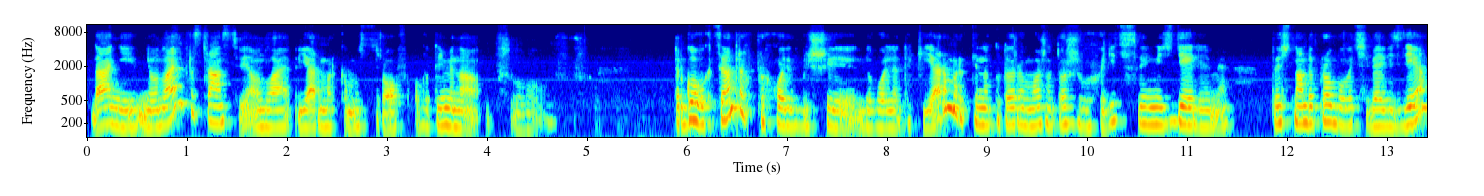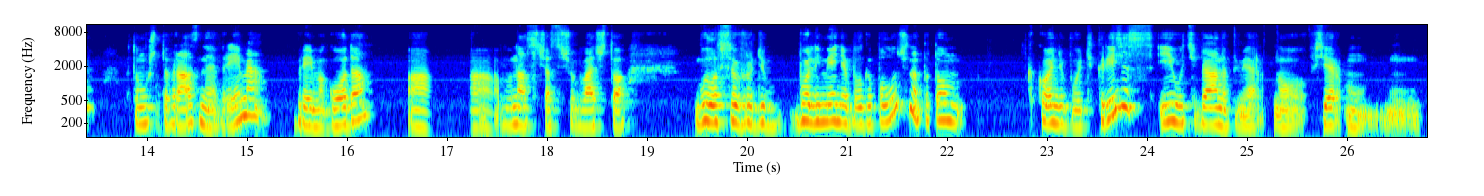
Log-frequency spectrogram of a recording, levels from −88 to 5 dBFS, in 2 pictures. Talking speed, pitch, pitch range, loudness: 140 wpm, 190 Hz, 175-210 Hz, -26 LUFS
